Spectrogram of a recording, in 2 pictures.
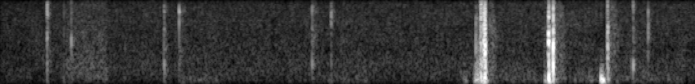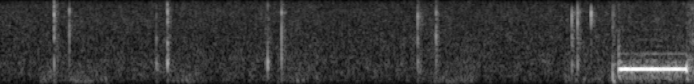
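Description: Telephone line tone while a call is transferred: a narrow, phone-quality line with sparse clicks and ticks, then a steady, level tone that starts near the end.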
